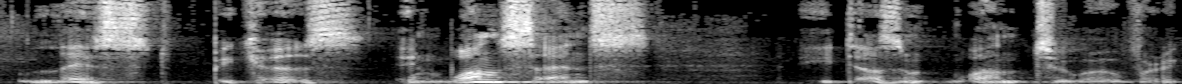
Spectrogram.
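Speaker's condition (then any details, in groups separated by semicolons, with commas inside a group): Spasmodic dysphonia; spastic dysphonia, spasmodic dystonia subtype, ENT exam with nasal camera, cause unknown, no known cure; about 40 years since onset, voice therapist recommended by audiologist Joanne Tyson, teaching style changed; catch in voice, lost resonance, speaking hard, easier with use but tires, lost three-octave singing range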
